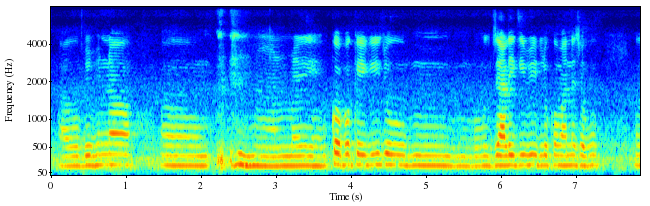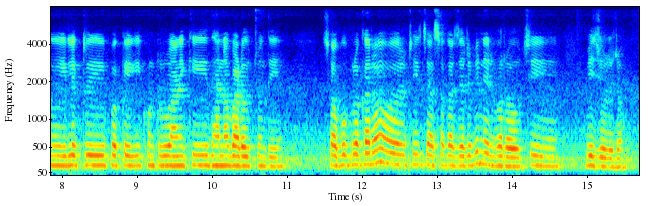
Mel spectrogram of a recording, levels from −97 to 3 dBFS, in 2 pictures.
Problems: constant background noise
